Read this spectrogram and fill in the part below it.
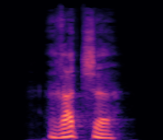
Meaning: a small cut, e.g. in one's skin or clothes
- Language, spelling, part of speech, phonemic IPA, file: German, Ratsche, noun, /ʁatʃə/, De-Ratsche.ogg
